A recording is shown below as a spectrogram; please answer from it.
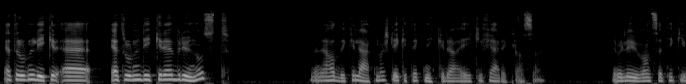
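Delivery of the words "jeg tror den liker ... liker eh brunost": a higher, louder line that stops at «eh», restarts «jeg tror den liker», and lands on «brunost»; restart with filler. Shown as a demonstration. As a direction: demonstrate a stuttering restart swapping in «brunost». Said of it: "slik at jeg sier".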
